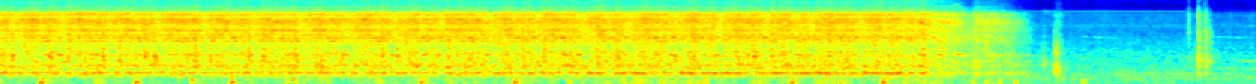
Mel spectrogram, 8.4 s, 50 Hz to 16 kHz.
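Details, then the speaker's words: 2007 Saturn Vue compression test: fast, even cranking at about three turns a second with no labouring beats, and the gauge does not move, showing zero compression in all four cylinders. "that's not good at all no compression at all no compression at all that's not good"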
